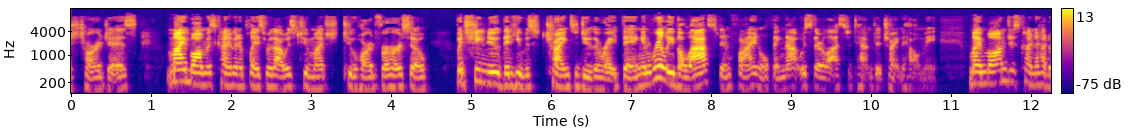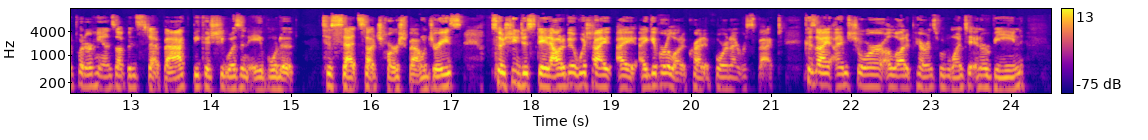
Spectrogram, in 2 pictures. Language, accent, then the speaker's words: English; Pittsburgh, Pennsylvania, United States; So I had to drive across the country to get home. And so my dad flew out to LAX and I picked him up from the airport and he drove across the country with me back to Pittsburgh.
